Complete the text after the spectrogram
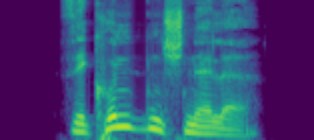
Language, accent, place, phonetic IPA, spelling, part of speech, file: German, Germany, Berlin, [zeˈkʊndn̩ˌʃnɛlə], sekundenschnelle, adjective, De-sekundenschnelle.ogg
- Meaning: inflection of sekundenschnell: 1. strong/mixed nominative/accusative feminine singular 2. strong nominative/accusative plural 3. weak nominative all-gender singular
